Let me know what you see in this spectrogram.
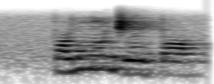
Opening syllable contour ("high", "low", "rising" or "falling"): rising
